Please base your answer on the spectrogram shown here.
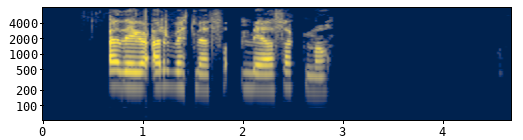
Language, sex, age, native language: Icelandic, female, 15, Icelandic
